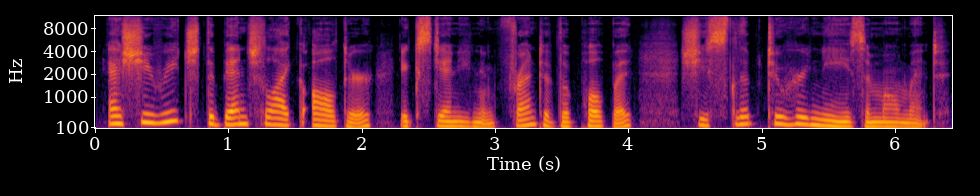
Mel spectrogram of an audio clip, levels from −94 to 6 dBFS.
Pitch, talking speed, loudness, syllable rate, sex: 170 Hz, 185 wpm, -18 LUFS, 4.8 syllables/s, female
